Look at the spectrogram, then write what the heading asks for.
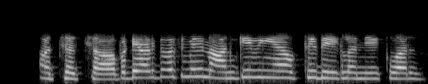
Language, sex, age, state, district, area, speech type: Punjabi, female, 18-30, Punjab, Fatehgarh Sahib, rural, conversation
